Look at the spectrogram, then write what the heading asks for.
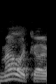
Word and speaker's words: Malachi: was saying it wrong I'm like it is Malachi right yes that's what I thought yeah you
